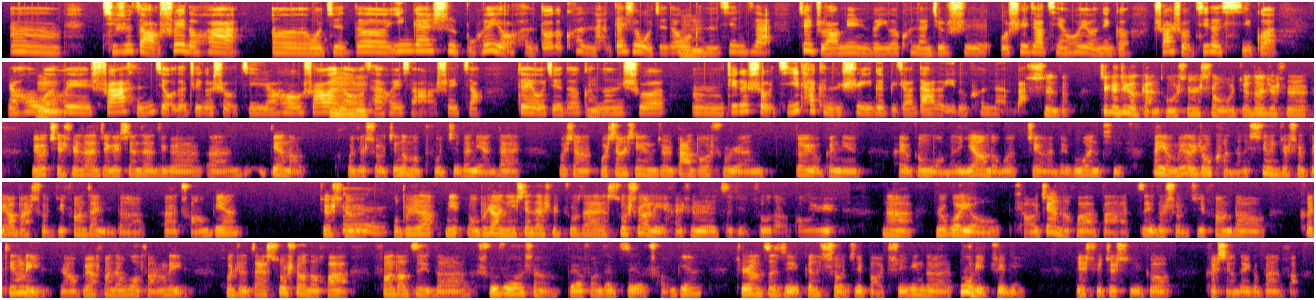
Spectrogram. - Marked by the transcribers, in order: static; distorted speech; tapping
- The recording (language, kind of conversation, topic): Chinese, advice, 我想建立晨间创作习惯但无法早起，该怎么办？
